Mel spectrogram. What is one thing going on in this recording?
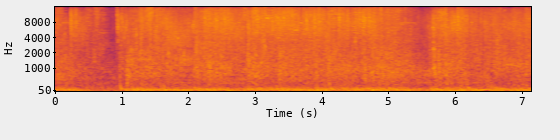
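Game spell effects crash and crackle in a dense, noisy burst.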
